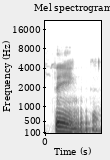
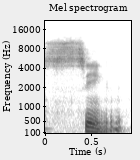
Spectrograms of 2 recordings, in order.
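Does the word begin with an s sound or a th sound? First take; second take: th sound; s sound. First: The word begins with a soft th sound. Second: The word begins with a hissing s sound. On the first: The speaker calls it right. "No es sing, no hay un silbido. Es thing" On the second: The speaker calls it wrong. "Muchas veces yo escucho a los latinos diciendo como sing"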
